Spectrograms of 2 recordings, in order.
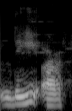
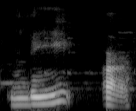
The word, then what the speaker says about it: Li Er: For those who are interested, Lao Tzu's real name was Li Er. That's how you pronounce it, Li Er. So Li and then Er.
